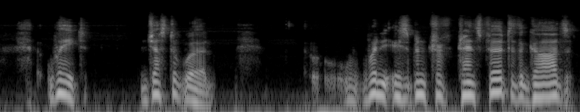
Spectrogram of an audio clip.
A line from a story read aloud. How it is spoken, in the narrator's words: she faltered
